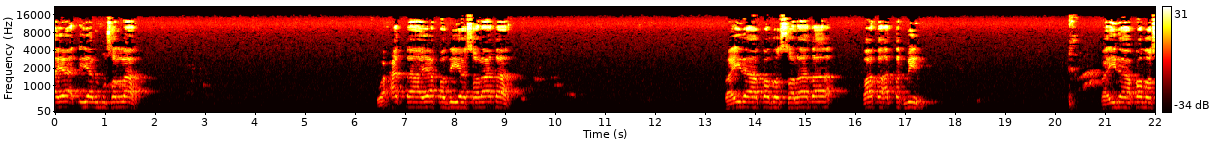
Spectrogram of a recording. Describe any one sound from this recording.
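A man chants loudly in long melodic phrases, close by, with pauses between them.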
